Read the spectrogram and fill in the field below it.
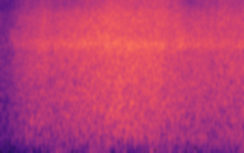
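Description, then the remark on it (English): A loud, steady roar of heavy, raging ocean surf fills the whole stretch, dense and churning, swelling slightly in the middle with no individual wave breaks standing out and no voices. “And this place is so peaceful and so still, it is easy to forget that just a few miles away, the ocean is raging.”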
